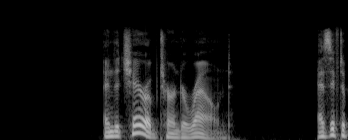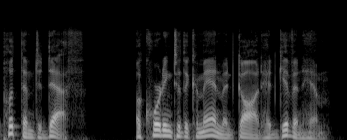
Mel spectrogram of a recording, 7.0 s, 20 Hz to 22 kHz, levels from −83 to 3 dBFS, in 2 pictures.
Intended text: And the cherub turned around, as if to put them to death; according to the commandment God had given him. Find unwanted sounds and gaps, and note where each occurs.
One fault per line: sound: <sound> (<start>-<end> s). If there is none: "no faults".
no faults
